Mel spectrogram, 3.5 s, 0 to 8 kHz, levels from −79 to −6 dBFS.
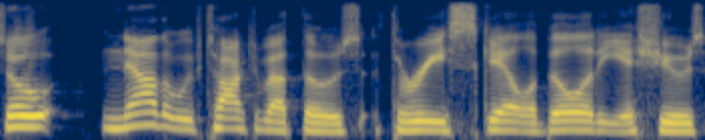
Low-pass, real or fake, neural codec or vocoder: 7.2 kHz; real; none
